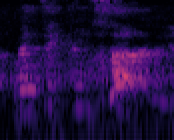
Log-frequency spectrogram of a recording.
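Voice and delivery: high-pitched retort in French; mock French yelling. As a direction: imitate an irritated French clerk. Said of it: "started to yell there".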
